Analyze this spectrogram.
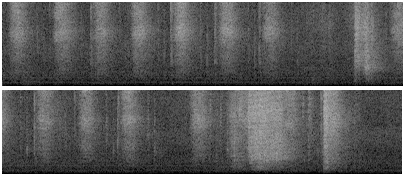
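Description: Hand trigger spray bottle squirting degreasing cleaner onto an engine in quick short pumps, about three a second, with a longer, louder spray about five seconds in.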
